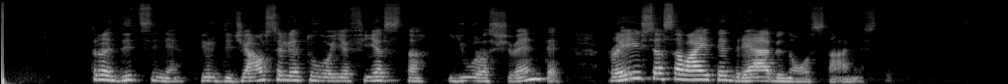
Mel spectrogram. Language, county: Lithuanian, Klaipėda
